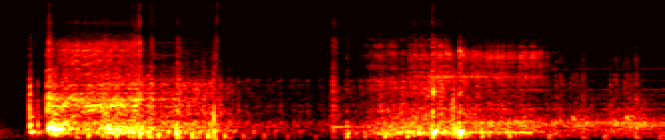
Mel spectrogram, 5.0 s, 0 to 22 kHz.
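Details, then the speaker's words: 1998 Craftsman DLT hydrostatic lawn tractor, 16.5hp Kohler Command, freshly tuned with rebuilt carburetor and new fuel pump: engine catches, sputters and sags on choke, then picks up once the choke is removed; it was already warm. "sorry i didn't need choke take it off choke there we go"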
